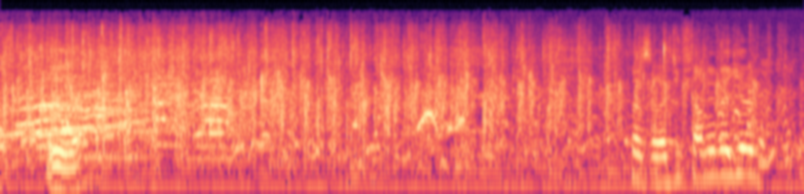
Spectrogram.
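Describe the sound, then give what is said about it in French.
An audience applauds continuously for a person asked to stand up, a dense wash of clapping that stays fairly loud throughout, with voices calling out and talking over it. “vas-y, lève-toi, on l'applaudit, on l'applaudit, vas-y, lève-toi.”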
